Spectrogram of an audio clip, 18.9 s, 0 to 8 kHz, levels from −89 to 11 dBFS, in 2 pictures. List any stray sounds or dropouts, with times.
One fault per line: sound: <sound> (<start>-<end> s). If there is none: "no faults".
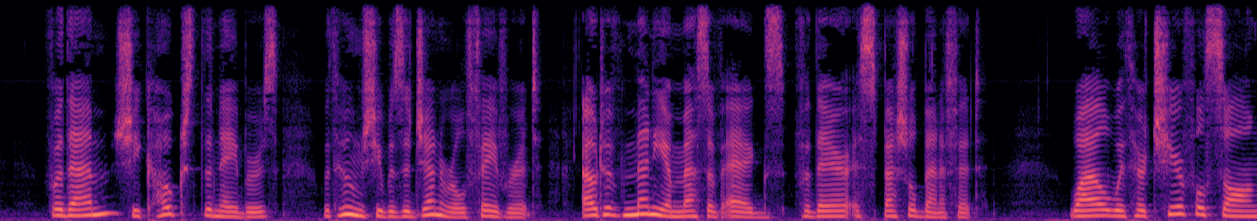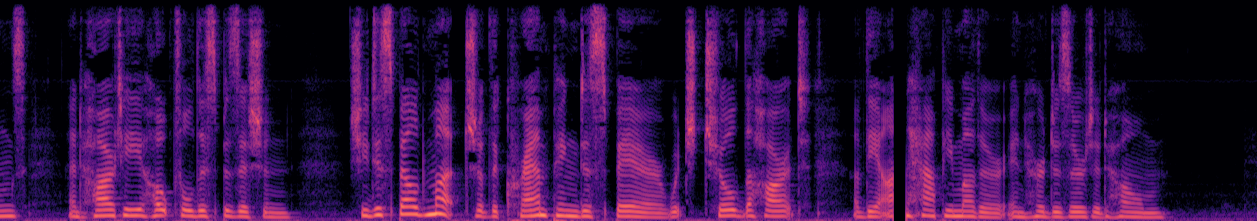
sound: dropout (16.1-16.2 s)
